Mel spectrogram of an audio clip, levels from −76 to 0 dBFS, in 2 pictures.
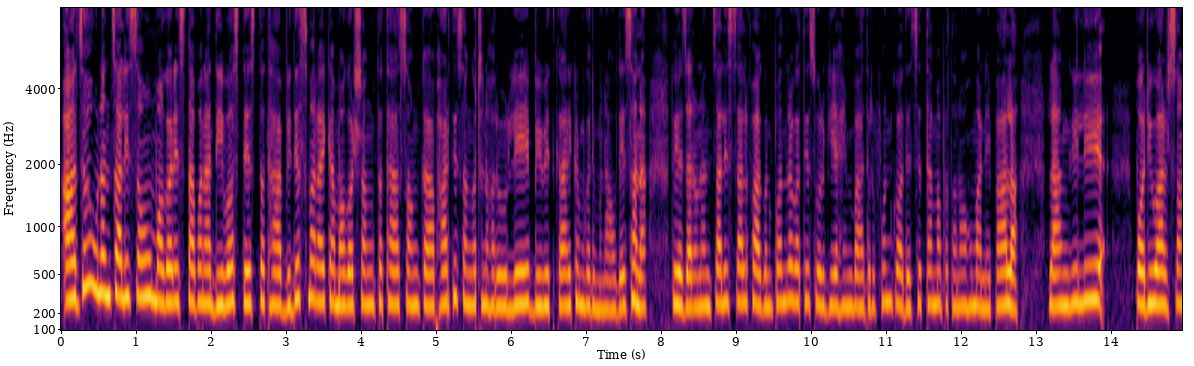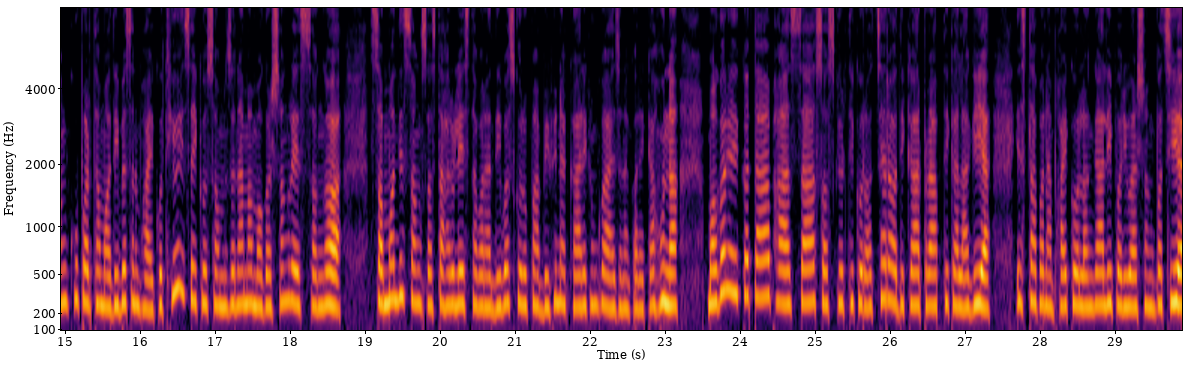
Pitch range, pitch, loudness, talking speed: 245-270 Hz, 260 Hz, -18 LUFS, 140 wpm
